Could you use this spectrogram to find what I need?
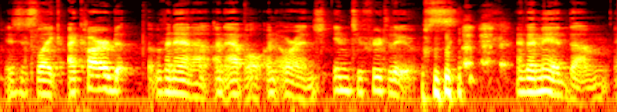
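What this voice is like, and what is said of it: Put-on comic accent. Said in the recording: “I don't know why I gave them an accent.”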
